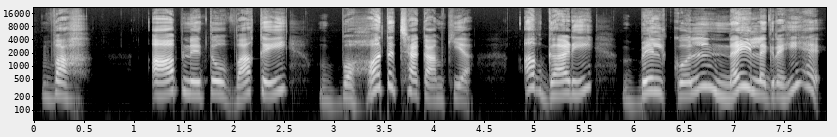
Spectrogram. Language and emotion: Urdu, surprised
